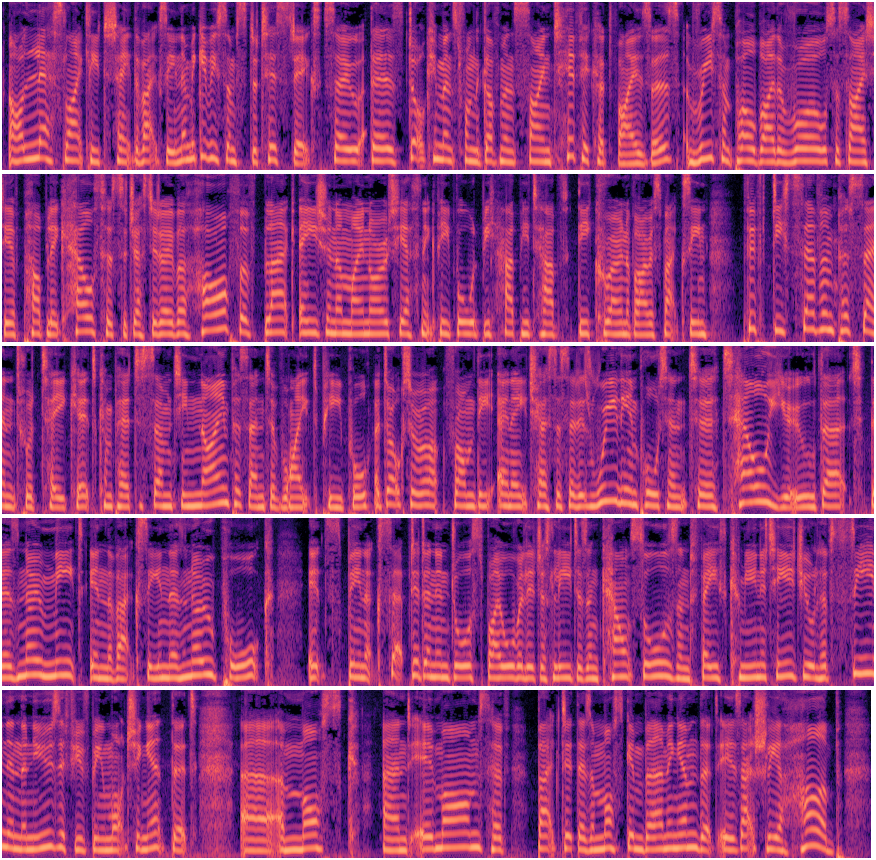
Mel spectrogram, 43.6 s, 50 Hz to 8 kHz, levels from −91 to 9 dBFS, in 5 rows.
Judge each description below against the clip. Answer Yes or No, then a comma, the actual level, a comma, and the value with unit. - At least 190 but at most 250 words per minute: No, average, 175 wpm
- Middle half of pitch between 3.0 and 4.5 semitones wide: No, narrow, 2.6 semitones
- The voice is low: No, high, 210 Hz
